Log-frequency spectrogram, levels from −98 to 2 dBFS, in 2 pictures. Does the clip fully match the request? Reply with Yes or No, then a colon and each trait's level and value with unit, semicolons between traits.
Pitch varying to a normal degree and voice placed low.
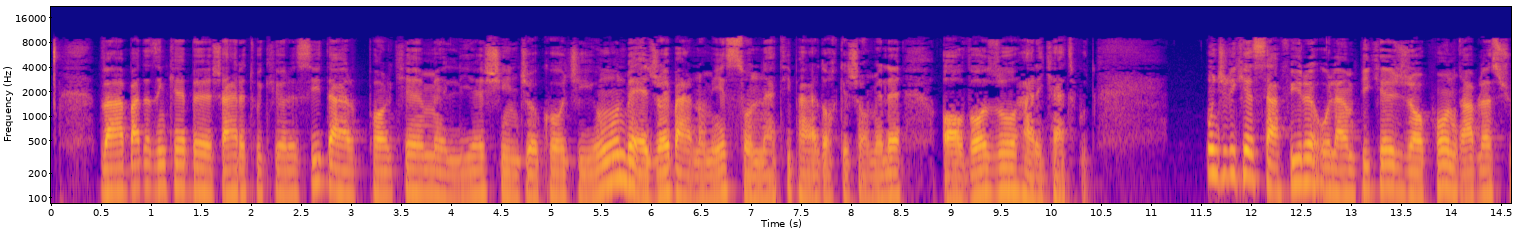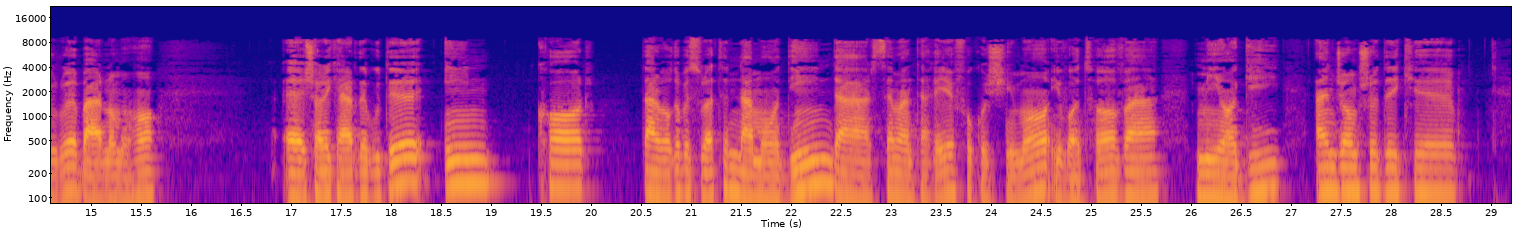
Yes: average, 3.9 semitones; low, 105 Hz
